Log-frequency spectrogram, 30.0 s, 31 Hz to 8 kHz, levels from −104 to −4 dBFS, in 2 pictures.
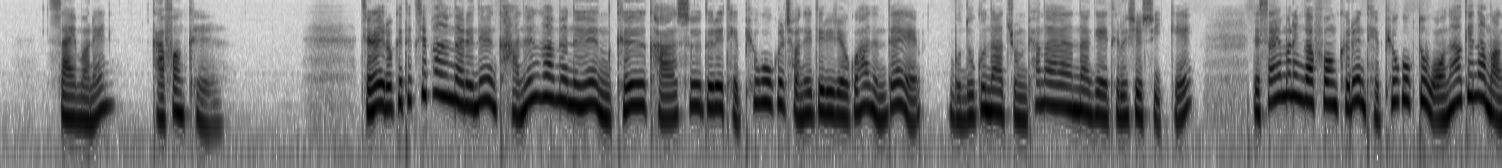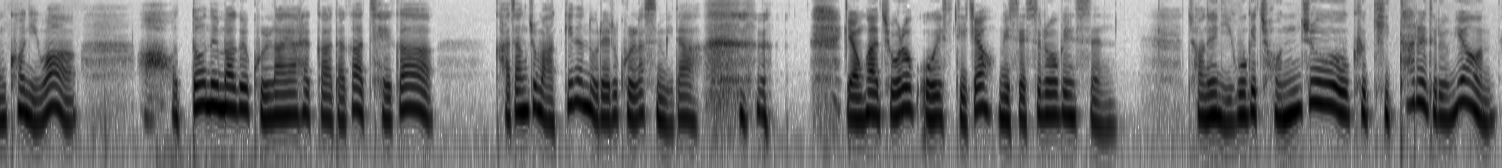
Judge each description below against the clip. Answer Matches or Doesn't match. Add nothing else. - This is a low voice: Doesn't match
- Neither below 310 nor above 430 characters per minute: Doesn't match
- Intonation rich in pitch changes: Matches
